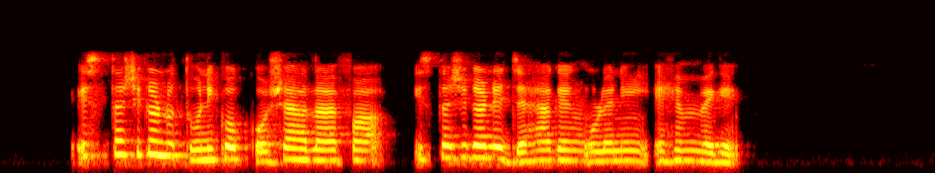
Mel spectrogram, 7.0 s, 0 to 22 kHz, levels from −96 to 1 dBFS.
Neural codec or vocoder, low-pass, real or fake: none; 7.2 kHz; real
